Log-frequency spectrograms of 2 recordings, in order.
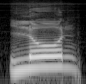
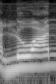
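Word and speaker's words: loan: लोआन मत बोल देना, लोआन, रोआड, गोआट, बोआट, कोआट, ऐसा नहीं करना है, ओ ही पढ़ो, ठीक है, क्योंकि ओ ए का उच्चारण जो है ना वो ओ ही होगा।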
